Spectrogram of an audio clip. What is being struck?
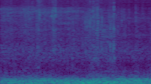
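Nothing is struck.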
